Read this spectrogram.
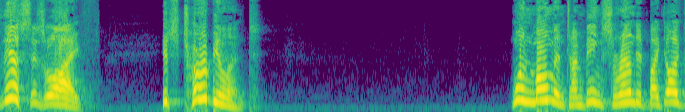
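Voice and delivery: loud, insistent sermon delivery; preaching at full force. Acted. Preacher insisting David is a real man, loud and insistent. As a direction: drive it home.

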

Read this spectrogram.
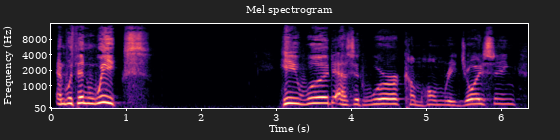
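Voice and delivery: loud, slow, building quote read; full-voiced preached quotation; preaching a quote. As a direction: swell the quote to a ringing close. Reading quote at full force.

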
